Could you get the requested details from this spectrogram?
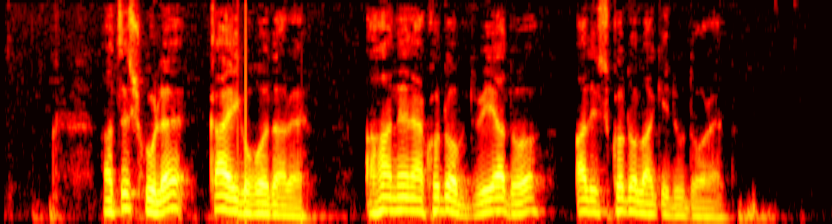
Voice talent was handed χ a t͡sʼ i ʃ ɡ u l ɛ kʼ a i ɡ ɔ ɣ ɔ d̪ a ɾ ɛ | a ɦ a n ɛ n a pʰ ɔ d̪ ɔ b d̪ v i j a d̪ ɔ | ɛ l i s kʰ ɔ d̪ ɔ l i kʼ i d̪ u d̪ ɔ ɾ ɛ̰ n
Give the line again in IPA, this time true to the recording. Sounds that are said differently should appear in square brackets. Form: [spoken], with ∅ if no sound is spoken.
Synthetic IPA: [h] a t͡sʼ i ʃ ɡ u l ɛ kʼ a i ɡ ɔ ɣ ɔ d̪ a ɾ ɛ | a ɦ a n ɛ n a [kʰ] ɔ d̪ ɔ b d̪ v i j a d̪ ɔ | [a] l i s kʰ ɔ d̪ ɔ l [a] kʼ i d̪ u d̪ ɔ ɾ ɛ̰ n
